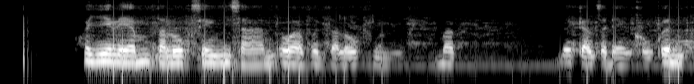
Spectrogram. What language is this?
Thai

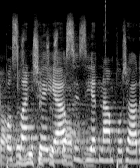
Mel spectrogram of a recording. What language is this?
Czech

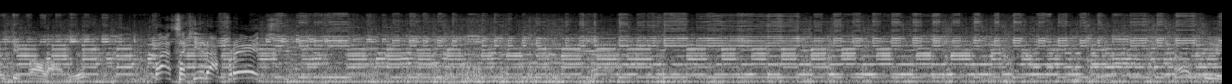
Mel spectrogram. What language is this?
Portuguese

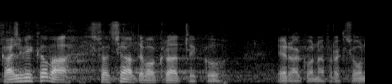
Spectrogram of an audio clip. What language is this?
Estonian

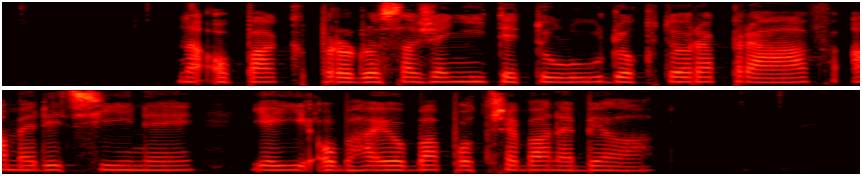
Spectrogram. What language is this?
Czech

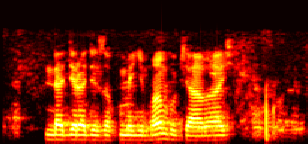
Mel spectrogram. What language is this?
Kinyarwanda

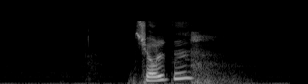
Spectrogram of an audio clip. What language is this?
Norwegian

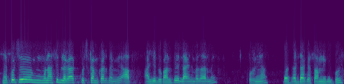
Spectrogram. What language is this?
Urdu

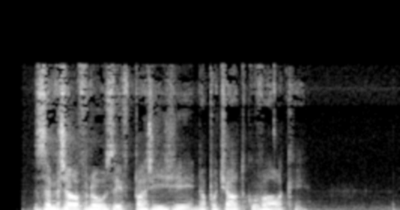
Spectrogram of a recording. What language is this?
Czech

